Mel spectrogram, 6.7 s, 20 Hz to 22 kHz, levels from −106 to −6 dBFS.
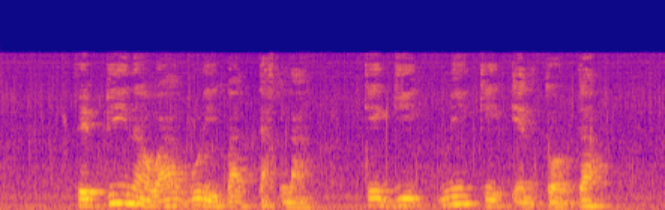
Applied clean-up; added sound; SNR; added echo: none; Boiling; 18 dB; reverberation time 0.4 s.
